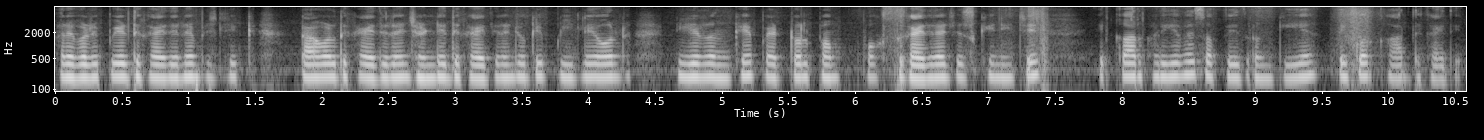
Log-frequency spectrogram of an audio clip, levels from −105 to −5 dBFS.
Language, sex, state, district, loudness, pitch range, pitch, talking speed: Hindi, female, Chhattisgarh, Balrampur, -30 LUFS, 185-195 Hz, 190 Hz, 270 wpm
